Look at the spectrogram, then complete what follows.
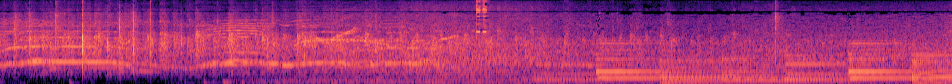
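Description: A crowd applauds with dense, steady clapping and a few whistles or cheers at a live concert at Café La Palma in Madrid. Partway through, sustained musical notes begin and play under the continuing applause.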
